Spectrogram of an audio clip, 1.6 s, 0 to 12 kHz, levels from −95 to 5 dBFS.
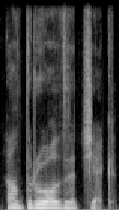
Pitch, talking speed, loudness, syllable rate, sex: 170 Hz, 150 wpm, -15 LUFS, 3.6 syllables/s, female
